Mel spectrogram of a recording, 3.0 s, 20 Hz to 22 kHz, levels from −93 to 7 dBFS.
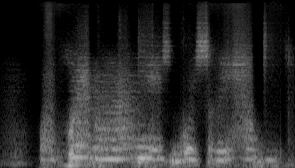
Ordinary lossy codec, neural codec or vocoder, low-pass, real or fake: none; codec, 44.1 kHz, 0.9 kbps, DAC; none; fake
